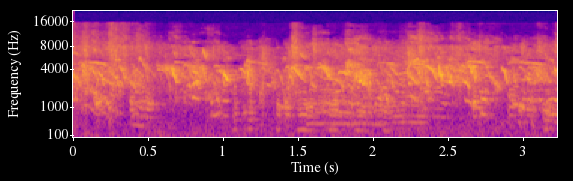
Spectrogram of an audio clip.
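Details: Several chicks peep continuously as they feed, giving thin, high, downward-slurred notes several times a second that overlap into a busy chirping chorus.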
